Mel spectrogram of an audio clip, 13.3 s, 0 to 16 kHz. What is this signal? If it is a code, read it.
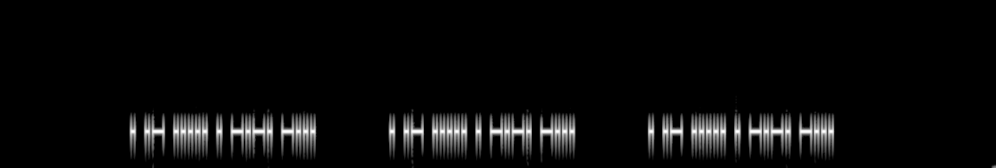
Morse code, heard as a keyed tone, about 25 wpm, 700 Hz. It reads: EA5ECB EA5ECB EA5ECB
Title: DXCC-100 Call Signs - 6 Characters - Repeated 3x - 25wpm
